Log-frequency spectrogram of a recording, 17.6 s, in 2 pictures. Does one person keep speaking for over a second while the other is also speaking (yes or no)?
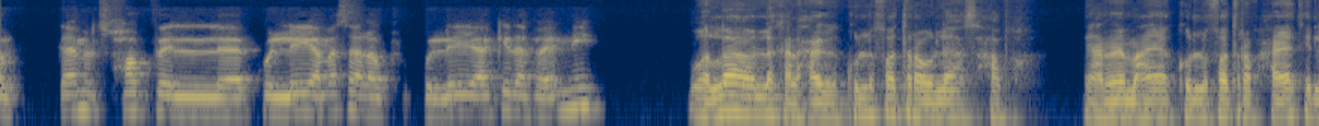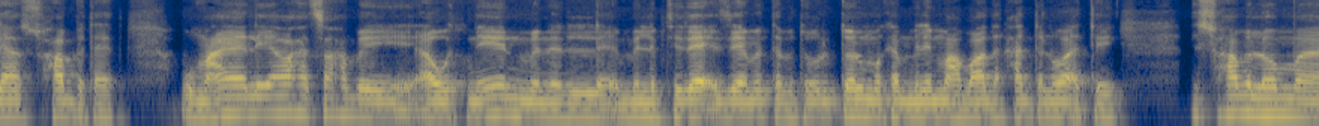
no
